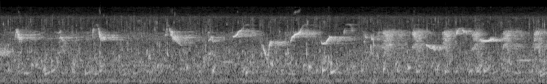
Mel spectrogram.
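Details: Bali myna song meant for tutoring other birds: jumbled chattering and short whistles, rising slurs toward the middle, then a dense, fast burst of squeaky notes at the end.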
